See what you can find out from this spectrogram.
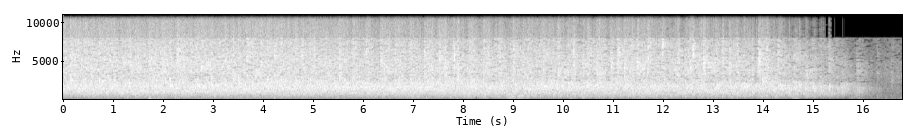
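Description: A crowd applauds a 96-year-old man being honored for 64 years of service, loud and steady, dense overlapping clapping with no voices, holding for about sixteen seconds before tapering off quickly at the end.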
